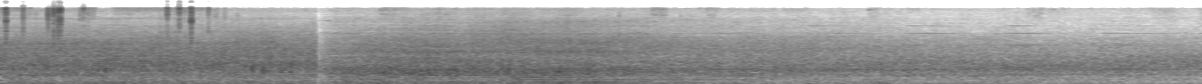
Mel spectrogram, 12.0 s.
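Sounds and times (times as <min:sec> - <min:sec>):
electric locomotive approaching: 0:00.0 - 0:12.0
electric train rumbling: 0:00.0 - 0:12.0.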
